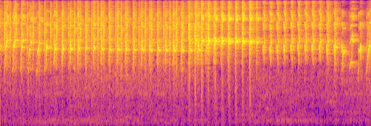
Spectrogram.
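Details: Brief burst of a male lovebird's rival-provoking song, steady, rapid, rasping notes repeated in a tight rhythm without pause.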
